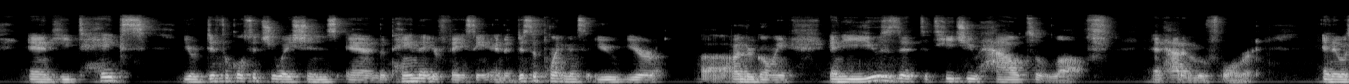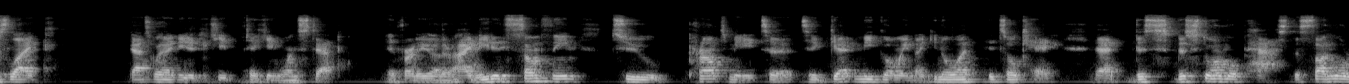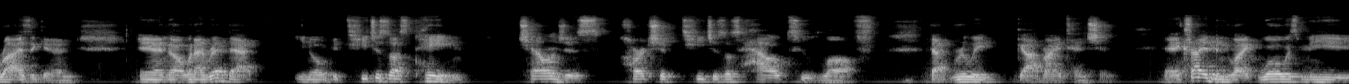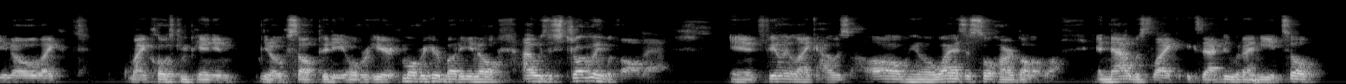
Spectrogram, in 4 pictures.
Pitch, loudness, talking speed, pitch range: 120 Hz, -20 LUFS, 180 wpm, 110-125 Hz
